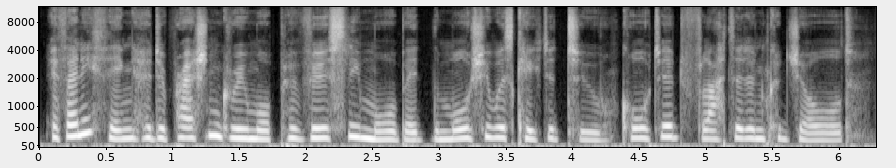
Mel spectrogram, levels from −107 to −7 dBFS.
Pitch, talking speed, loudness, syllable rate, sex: 220 Hz, 170 wpm, -17 LUFS, 5.5 syllables/s, female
